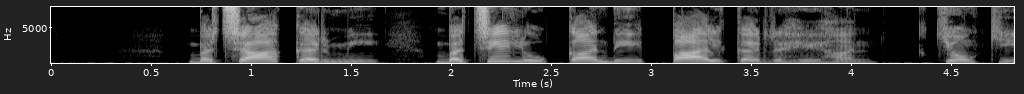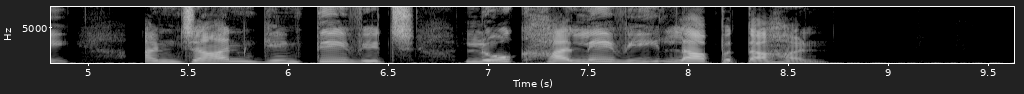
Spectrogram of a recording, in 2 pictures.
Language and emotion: Punjabi, neutral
